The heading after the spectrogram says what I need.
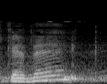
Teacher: طلع لسانك في الذال وبعد الذال في ألف كاملة علشان تقول كذلك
